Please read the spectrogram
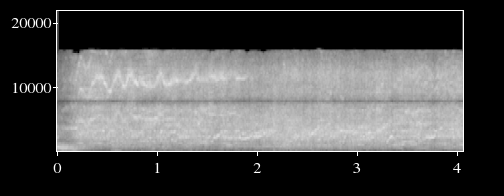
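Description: Radio-controlled short course trucks racing on a dirt track: a dense, high-pitched whine of their small motors and drivetrains, with a thin wavering whine over the top in the first couple of seconds.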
